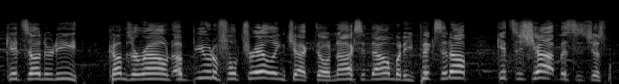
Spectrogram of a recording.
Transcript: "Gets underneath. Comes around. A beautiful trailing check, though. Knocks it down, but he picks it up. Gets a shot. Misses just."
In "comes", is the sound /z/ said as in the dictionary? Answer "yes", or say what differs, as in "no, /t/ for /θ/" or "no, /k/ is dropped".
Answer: yes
